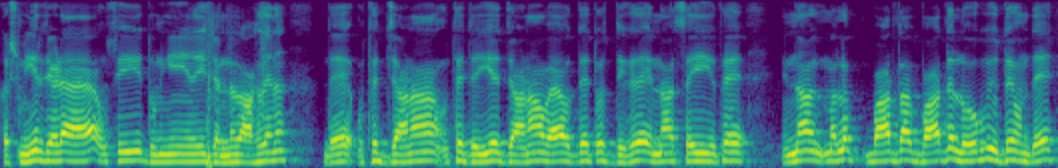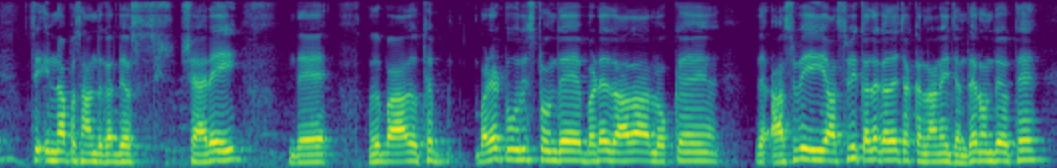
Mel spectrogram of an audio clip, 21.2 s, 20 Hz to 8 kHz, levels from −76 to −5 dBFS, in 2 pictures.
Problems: none marked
